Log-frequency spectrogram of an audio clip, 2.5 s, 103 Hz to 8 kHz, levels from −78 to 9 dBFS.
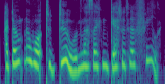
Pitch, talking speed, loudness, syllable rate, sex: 280 Hz, 315 wpm, -16 LUFS, 6.6 syllables/s, female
